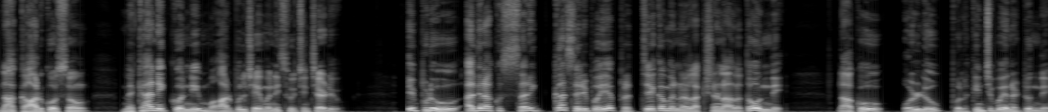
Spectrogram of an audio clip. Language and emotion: Telugu, happy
